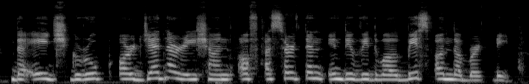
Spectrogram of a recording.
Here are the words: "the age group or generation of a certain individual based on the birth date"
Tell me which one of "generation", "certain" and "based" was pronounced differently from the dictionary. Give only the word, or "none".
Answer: based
